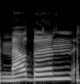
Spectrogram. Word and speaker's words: Melbourne: Yeah, I've been to Melbourne, if I say that correctly.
